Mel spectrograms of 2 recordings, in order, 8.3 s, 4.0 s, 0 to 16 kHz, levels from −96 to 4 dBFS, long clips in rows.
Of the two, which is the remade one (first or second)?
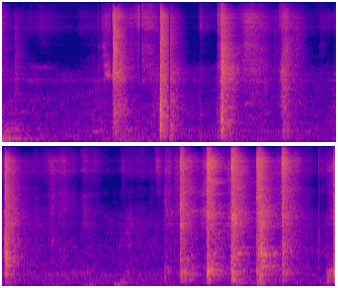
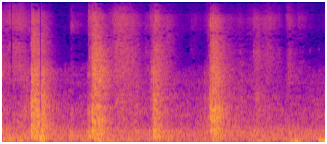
first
